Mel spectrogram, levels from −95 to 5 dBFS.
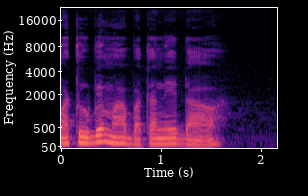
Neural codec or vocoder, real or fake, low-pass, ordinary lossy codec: none; real; none; none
